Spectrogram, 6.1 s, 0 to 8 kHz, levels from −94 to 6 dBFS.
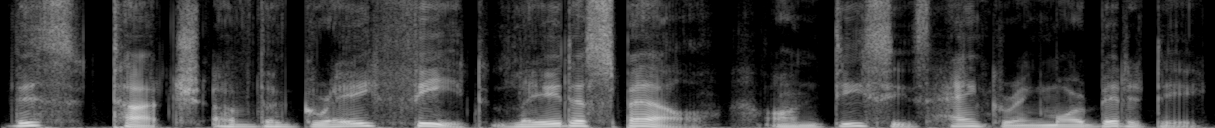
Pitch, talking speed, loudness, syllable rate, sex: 120 Hz, 130 wpm, -21 LUFS, 3.5 syllables/s, male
